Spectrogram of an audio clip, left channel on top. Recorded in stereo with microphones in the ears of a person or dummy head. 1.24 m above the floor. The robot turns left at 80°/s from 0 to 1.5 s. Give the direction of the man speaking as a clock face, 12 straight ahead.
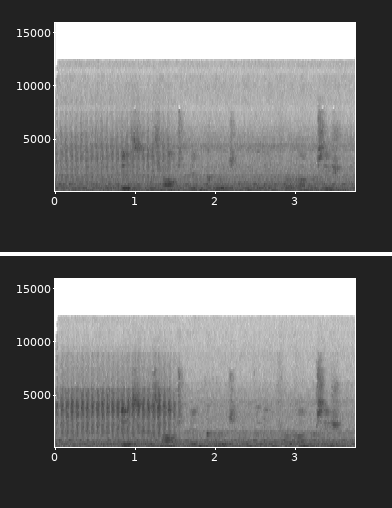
2 o'clock.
